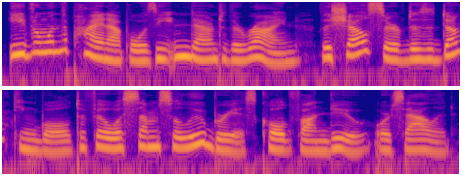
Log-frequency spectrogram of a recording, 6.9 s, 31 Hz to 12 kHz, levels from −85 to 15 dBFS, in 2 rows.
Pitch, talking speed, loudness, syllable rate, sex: 215 Hz, 225 wpm, -16 LUFS, 5.5 syllables/s, female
